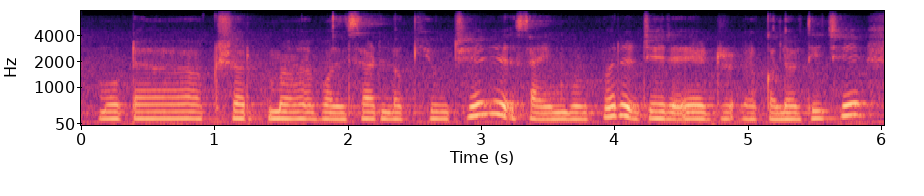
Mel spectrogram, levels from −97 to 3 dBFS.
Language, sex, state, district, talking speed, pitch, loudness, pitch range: Gujarati, female, Gujarat, Valsad, 130 wpm, 185 Hz, -17 LUFS, 175-190 Hz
